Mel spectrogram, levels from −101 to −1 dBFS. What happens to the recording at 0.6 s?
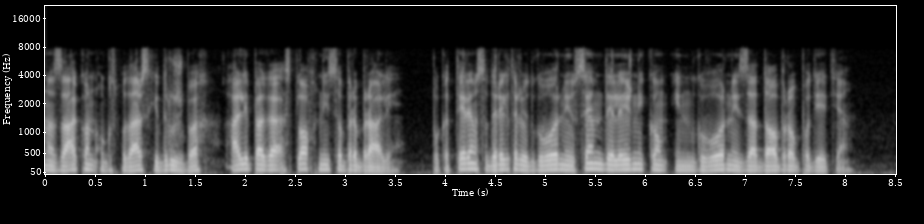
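Nothing goes wrong at 0.6 s; the audio there is intact and plays through cleanly.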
